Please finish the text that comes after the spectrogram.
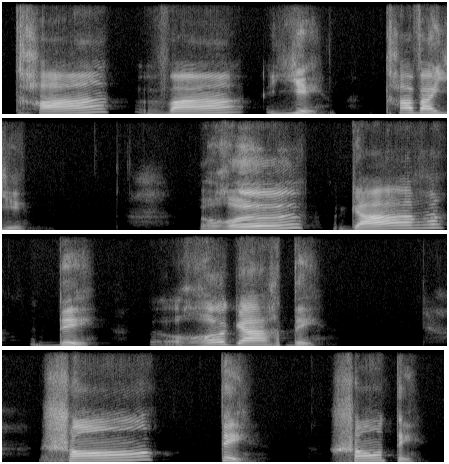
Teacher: tienen que saber que este sonido de la ER es E. E. No pronuncian la R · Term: sonido E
